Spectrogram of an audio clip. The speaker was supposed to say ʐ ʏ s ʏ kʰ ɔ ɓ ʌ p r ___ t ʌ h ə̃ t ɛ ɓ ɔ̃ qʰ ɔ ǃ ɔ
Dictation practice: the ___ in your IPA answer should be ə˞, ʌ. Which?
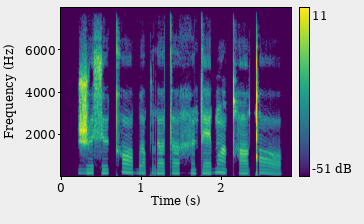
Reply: ʌ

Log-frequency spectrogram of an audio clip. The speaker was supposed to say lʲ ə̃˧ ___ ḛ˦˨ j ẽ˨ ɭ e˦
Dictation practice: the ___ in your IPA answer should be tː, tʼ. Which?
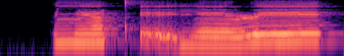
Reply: tʼ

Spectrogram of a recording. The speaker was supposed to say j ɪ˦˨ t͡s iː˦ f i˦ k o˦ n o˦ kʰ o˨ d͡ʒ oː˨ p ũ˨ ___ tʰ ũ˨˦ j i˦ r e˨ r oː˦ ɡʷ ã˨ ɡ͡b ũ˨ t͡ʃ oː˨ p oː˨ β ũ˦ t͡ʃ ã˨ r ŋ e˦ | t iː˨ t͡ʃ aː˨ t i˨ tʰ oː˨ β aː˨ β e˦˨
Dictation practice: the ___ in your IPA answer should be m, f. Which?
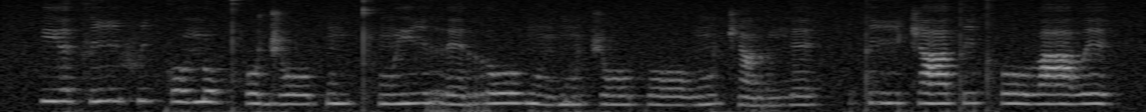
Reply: m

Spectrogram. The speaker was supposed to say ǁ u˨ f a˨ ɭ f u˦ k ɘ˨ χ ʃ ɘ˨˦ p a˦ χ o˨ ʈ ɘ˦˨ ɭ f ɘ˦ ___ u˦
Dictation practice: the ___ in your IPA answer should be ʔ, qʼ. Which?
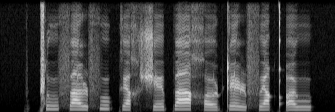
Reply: qʼ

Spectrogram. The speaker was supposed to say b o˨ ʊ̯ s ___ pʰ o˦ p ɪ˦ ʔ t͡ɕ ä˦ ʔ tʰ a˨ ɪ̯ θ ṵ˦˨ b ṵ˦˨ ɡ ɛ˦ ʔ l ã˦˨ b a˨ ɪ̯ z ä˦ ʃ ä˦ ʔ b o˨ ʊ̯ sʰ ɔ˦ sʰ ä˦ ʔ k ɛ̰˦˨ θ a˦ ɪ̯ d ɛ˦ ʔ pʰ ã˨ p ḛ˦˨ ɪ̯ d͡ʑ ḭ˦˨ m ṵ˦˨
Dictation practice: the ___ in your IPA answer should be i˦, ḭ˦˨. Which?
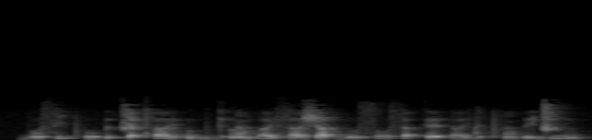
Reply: i˦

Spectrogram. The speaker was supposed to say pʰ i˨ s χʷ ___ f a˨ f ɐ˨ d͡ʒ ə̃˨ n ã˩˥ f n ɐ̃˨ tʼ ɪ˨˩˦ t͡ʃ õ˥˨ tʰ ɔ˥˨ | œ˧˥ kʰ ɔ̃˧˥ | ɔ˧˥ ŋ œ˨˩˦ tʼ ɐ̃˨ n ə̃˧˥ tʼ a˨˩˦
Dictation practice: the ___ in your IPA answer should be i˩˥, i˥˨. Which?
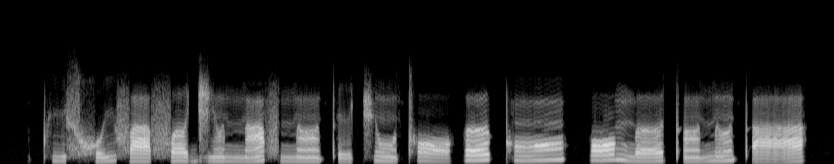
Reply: i˩˥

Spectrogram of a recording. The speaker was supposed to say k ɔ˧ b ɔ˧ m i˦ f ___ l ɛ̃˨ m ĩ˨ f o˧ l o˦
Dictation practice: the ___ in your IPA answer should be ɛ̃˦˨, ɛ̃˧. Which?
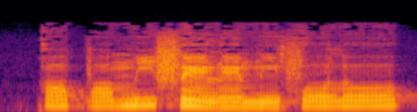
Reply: ɛ̃˦˨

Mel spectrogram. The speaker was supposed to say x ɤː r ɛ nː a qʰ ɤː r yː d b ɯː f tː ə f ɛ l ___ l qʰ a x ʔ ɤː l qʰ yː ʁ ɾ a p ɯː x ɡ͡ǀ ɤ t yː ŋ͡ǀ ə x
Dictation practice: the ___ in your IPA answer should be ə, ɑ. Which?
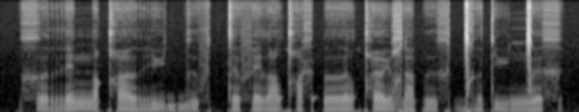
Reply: ɑ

